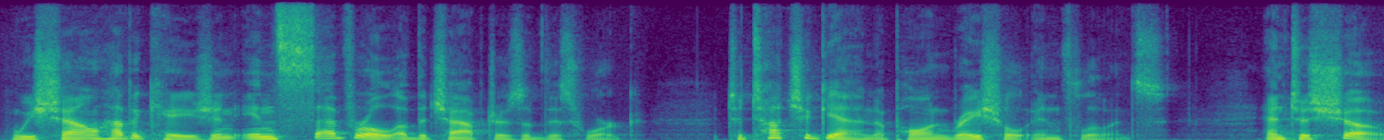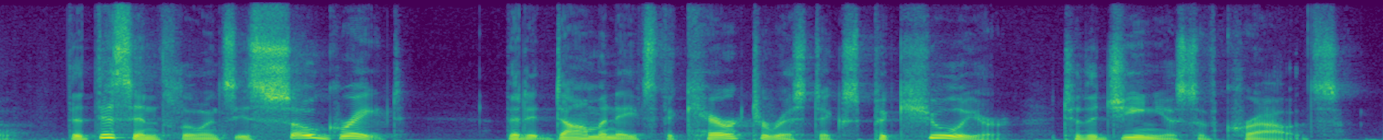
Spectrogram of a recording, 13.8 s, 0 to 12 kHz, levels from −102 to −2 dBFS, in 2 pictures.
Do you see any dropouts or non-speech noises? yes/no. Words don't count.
no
